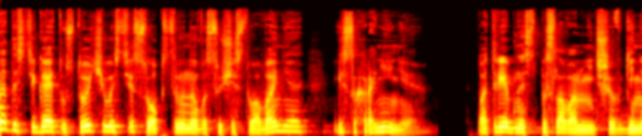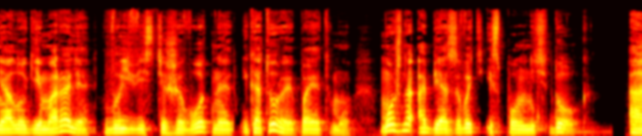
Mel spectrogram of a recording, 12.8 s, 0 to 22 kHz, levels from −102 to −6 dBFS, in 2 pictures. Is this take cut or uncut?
cut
